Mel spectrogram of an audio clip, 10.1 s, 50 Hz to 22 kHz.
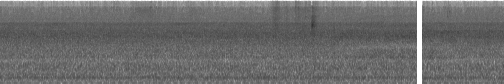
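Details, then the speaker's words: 1950s Wizard 6JC2418 hassock fan motor: smooth, even low hum with a soft airy rush and no buzzing or rattling; it runs normally. "okay so there's no buzzing or humming or anything like that which is the usual sign that you would see in a failing motor"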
